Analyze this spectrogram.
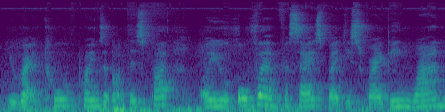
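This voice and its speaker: A woman speaks fairly quickly with ordinary pitch variation. Noticeable background noise and audible room echo surround her voice. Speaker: secondary school geography teacher. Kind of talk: recorded lesson walkthrough. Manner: fast.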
